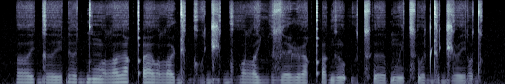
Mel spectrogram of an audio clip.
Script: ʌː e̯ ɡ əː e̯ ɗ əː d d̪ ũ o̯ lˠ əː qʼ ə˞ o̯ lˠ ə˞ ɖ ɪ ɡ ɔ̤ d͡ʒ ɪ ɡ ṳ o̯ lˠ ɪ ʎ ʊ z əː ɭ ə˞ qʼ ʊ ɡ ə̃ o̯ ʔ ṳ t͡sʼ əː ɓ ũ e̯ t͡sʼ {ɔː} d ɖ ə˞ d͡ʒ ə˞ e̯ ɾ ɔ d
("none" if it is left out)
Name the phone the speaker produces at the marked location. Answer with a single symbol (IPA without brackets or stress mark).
ʊː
